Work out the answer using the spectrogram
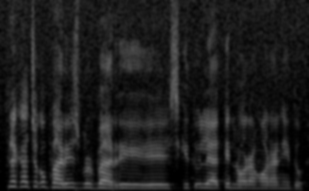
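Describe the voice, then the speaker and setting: A woman preaching to a women's fellowship, telling stories with lively acted-out dialogue. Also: quick pace. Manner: animated storytelling, acting out dialogue with many pitch jumps. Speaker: vicar preaching.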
